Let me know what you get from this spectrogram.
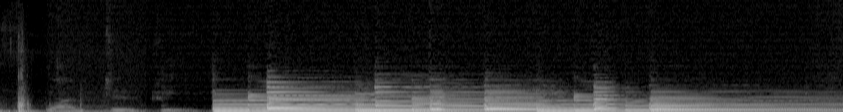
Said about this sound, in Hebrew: אני משמיע עוד שיר מאלבום חדש שלו, שיצא אמנם לפני שנתיים, אבל זה עדיין חדש.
